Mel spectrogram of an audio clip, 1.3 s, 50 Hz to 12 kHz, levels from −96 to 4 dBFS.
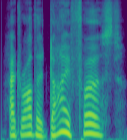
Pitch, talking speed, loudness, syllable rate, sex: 195 Hz, 190 wpm, -15 LUFS, 4.6 syllables/s, female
